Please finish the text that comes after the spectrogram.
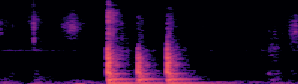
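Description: Three firm knocks on a door in quick succession, each a solid low thud with a short ring-out, standing alone against a quiet background; a sister knocking on her younger brother's door.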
